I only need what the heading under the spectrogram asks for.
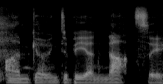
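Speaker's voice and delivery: very quiet, slow, drawn-out, hushed half-whisper. Acting out a scene of Cedric sitting in his room stewing: imitating Cedric Diggory half-whispering. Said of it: "And he just whispers".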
